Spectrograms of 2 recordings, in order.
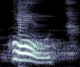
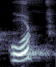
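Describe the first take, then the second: First: "court" said as "khort", puffed k; correct pronunciation. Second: "court" said with a plain unaspirated k; wrong pronunciation. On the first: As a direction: model "court" louder with an aspirated k. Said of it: "it's court". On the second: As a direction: demonstrate the mistaken flat-k "court". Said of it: "it's not court". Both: Shown as a demonstration.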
